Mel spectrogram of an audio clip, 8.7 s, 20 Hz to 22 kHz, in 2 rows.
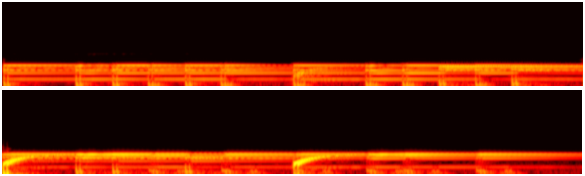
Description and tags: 110 bpm
This lil' tune was made in FL Studio 12.4 with a rammerdrum sample, gross beat plugin and some compression plugins...
warm, melodic, ambient, loop, chillwave, atmospheric, chillout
